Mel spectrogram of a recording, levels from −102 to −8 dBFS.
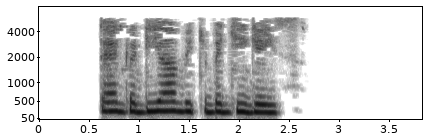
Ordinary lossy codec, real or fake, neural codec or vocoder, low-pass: MP3, 24 kbps; fake; codec, 44.1 kHz, 7.8 kbps, Pupu-Codec; 7.2 kHz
